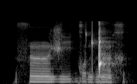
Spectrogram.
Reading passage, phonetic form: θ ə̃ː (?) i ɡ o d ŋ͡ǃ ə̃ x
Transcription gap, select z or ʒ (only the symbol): ʒ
